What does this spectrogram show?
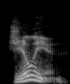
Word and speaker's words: Jillian: Jillian, Yes. Spelled like Jill, but with the Ian at the end.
